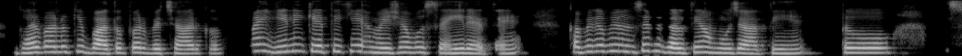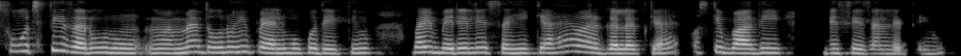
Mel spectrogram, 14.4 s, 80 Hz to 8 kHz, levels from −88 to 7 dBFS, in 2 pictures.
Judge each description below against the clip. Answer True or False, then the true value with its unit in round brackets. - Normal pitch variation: True (3.3 semitones)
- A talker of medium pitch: False (250 Hz)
